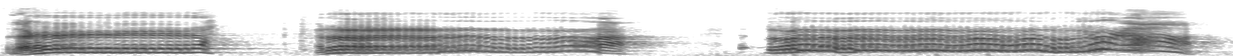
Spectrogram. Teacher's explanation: en portant le bout de la langue jusqu'au haut du palais, de sorte qu'étant frôlée par l'air qui sort avec force, elle lui cède et revient toujours au même endroit, faisant une manière de tremblement. Rrrra, rrrra, rrrra.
